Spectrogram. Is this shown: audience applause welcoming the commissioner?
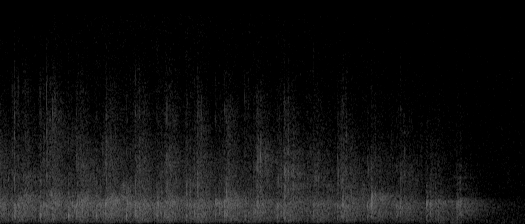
yes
